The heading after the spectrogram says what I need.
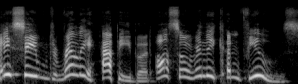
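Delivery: naive, squeaky, high little goblin voice. In a tabletop game, a goblin stall keeper answers the players, squeaky goblin voice. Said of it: "basic finances to a goblin that has it's always been like a barter system or a just free system. / He sees [name], / It's squeakier than that. / But why would you give me shiny coins or food? I can't".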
